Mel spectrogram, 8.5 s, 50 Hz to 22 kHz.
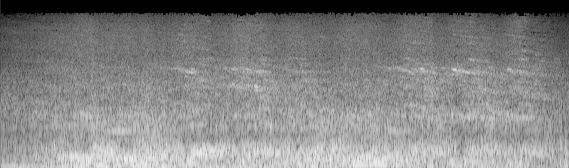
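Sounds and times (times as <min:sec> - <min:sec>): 
high-speed intercity train passing: 0:00.0 - 0:08.5.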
